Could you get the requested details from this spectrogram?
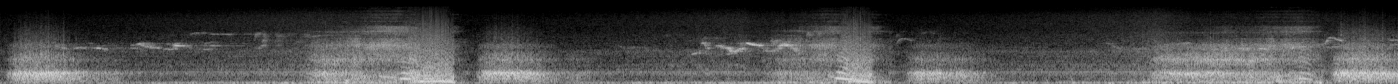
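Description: Loud, harsh rattling snores about 14 times a minute, with noisy breaths between. Heavy snoring, a common sign linked to obstructed breathing in sleep.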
